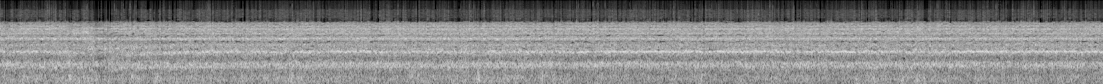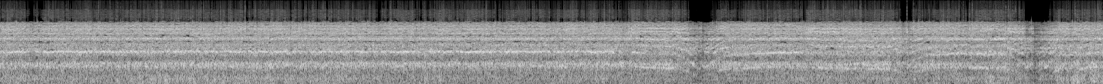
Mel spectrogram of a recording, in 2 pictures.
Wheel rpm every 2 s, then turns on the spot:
220, 230, 230, 240, 230, 230, 230, 230, 220, 190, 170.
none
